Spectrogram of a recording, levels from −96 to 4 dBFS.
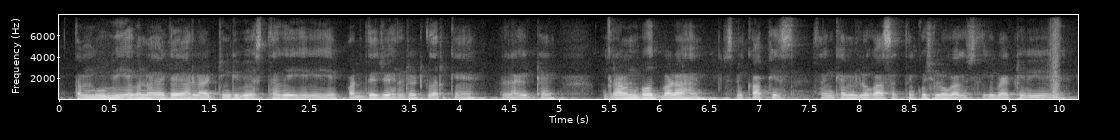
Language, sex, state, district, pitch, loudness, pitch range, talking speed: Hindi, male, Uttar Pradesh, Varanasi, 105 Hz, -18 LUFS, 100-105 Hz, 225 wpm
